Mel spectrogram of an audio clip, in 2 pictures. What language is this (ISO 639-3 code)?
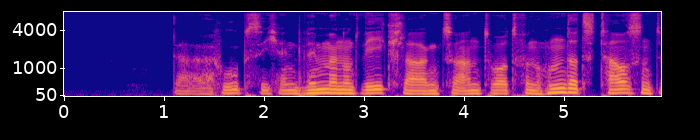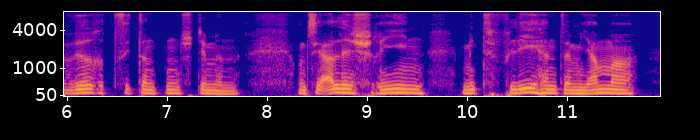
deu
